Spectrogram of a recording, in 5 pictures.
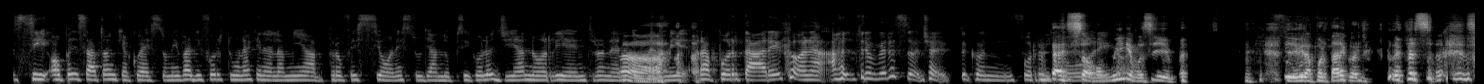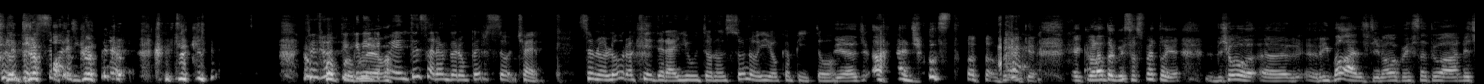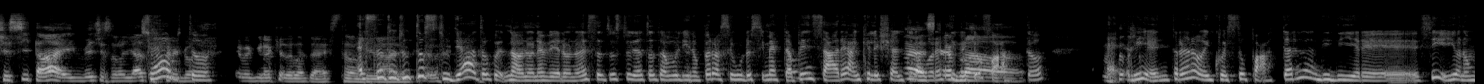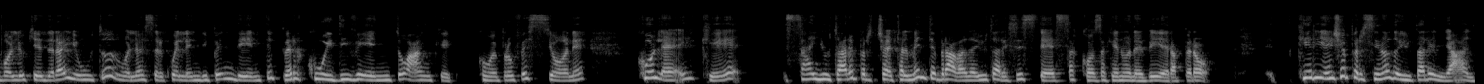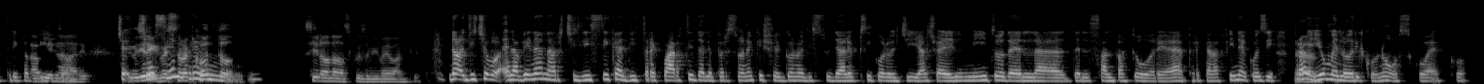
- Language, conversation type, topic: Italian, podcast, Qual è il ricordo più divertente della tua infanzia?
- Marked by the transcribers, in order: chuckle; laughing while speaking: "rapportare con altre perso"; "cioè" said as "ceh"; laughing while speaking: "Eh, beh, insomma, un minimo … po' un problema!"; chuckle; laughing while speaking: "Sì"; chuckle; laughing while speaking: "ah, è giusto"; unintelligible speech; chuckle; tapping; unintelligible speech; other background noise; unintelligible speech; chuckle; in English: "pattern"; "Cioè" said as "ceh"; unintelligible speech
